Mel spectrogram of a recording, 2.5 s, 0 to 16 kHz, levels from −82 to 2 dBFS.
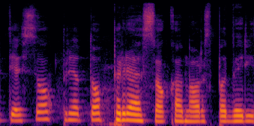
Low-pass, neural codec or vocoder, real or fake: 14.4 kHz; codec, 44.1 kHz, 7.8 kbps, DAC; fake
